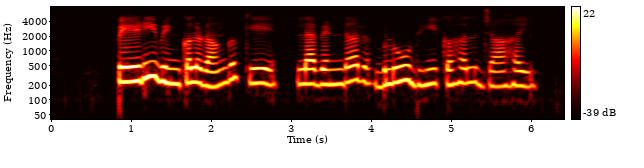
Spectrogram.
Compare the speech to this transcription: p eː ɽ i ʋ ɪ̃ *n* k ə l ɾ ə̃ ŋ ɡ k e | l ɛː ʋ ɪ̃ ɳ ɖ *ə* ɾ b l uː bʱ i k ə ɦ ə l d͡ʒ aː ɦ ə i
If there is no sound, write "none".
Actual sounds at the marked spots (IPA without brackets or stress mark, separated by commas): ŋ, ə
